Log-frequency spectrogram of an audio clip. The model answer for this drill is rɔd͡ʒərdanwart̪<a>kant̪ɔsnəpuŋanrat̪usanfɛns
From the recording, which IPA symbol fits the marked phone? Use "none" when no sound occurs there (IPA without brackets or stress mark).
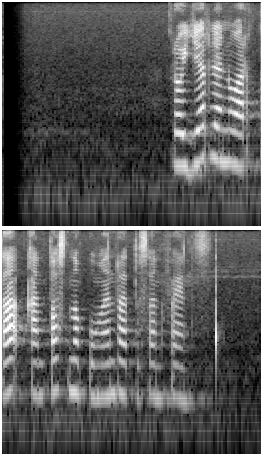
a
